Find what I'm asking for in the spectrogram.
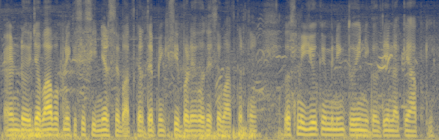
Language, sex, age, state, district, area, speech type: Urdu, male, 30-45, Uttar Pradesh, Lucknow, urban, spontaneous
